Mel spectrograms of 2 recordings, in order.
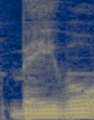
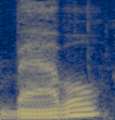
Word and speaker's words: Babel: to those that may prefer that pronunciation. I've researched it, and both are considered correct, Babel or Babel.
